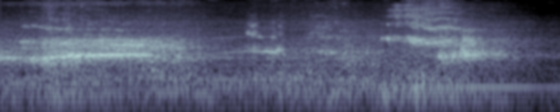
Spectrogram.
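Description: Radio-controlled car skidding, with two bursts of tire squeal and motor whine, the first long and loud, the second shorter and sharper after a brief lull.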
